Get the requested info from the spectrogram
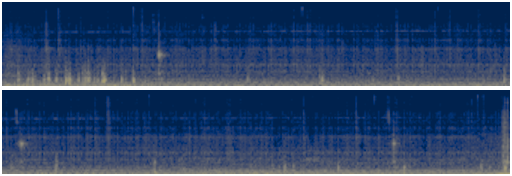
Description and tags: the sound of a dripping tap in a house in london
